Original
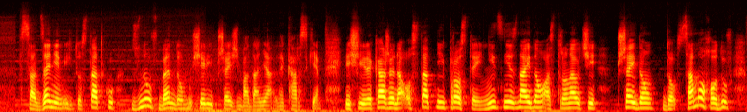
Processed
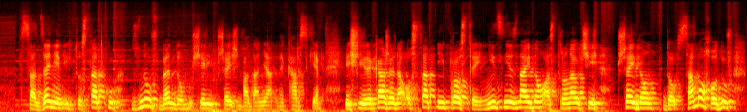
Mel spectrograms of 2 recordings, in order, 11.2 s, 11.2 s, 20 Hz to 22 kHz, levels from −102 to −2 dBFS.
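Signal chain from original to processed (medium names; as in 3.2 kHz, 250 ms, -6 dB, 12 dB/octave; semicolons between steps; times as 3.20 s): delay 113 ms -19 dB; dynamic bell 330 Hz, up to +5 dB, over -40 dBFS, Q 2.3; in parallel at -1 dB: peak limiter -18.5 dBFS, peak gain reduction 9 dB; on the sum: peaking EQ 5.1 kHz -7.5 dB 0.71 oct; decay stretcher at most 110 dB/s; trim -2.5 dB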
